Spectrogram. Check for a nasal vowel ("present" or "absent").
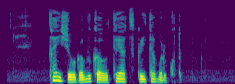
absent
